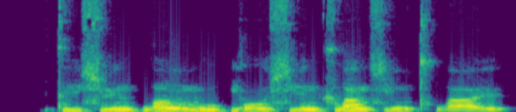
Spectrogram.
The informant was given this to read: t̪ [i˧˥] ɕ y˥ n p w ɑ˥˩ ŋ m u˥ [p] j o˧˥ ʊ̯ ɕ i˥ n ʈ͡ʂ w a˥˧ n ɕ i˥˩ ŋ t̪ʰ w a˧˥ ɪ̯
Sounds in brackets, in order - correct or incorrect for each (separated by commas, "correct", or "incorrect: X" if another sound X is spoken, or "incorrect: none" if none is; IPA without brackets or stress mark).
correct, correct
